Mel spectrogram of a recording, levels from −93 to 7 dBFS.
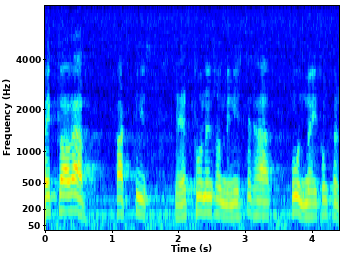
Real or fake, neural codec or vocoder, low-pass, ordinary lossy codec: fake; codec, 16 kHz, 8 kbps, FreqCodec, smaller model; none; none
